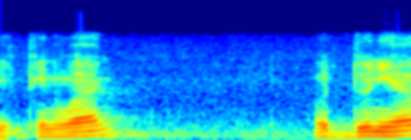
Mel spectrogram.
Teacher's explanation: النون تظهر عند الواو والياء في كلمتي قنوان والدنيا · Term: الإظهار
